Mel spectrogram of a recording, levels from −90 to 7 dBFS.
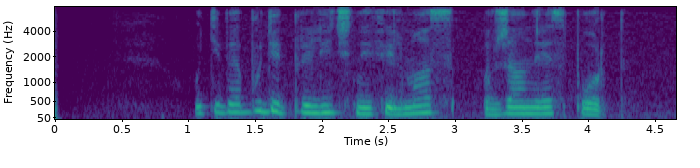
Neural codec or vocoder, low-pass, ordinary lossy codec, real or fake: none; 7.2 kHz; Opus, 24 kbps; real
